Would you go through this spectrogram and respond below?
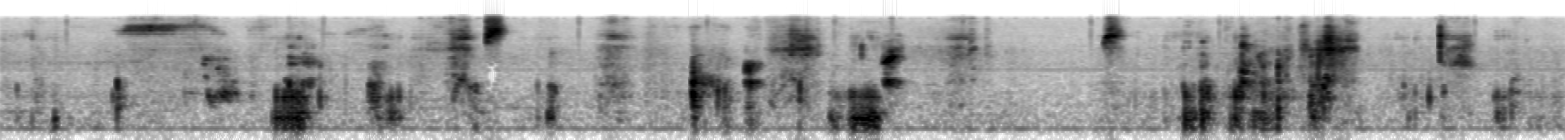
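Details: Botox, a female bulldog, playing with a soccer ball indoors: short breathy snorts, grunts and wheezy huffs come in uneven bursts, with brief pauses between them.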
